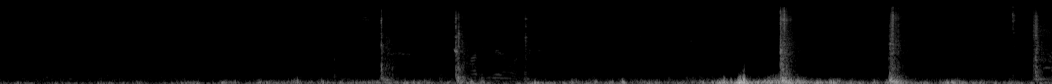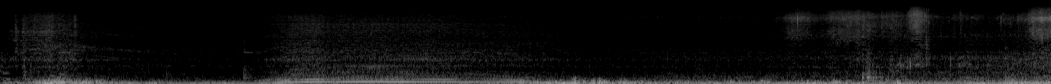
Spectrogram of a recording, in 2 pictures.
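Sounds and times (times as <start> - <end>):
car engine starting and running: 10.2 - 21.0.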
